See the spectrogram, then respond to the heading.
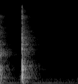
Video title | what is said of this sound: The Best Holiday Season Knife Gifts (2020)🎁 | there's no rattling so these these two bits are in there really really good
